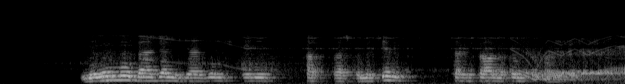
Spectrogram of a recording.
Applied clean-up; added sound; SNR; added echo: neural separator model SepFormer DNS4.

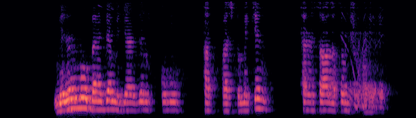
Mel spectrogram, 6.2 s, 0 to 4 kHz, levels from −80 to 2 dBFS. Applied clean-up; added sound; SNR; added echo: neural mask model DeepFilterNet 3.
